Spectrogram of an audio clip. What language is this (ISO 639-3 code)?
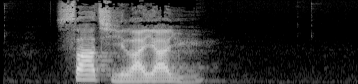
zho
